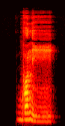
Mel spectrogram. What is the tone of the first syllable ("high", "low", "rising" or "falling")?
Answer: high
